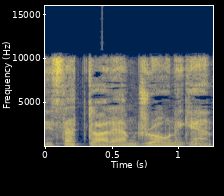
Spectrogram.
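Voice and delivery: plain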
